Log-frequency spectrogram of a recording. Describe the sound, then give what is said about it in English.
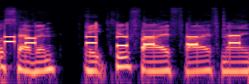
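Telephone keypad beeps as a phone number is dialed, a quick series of short two-note electronic tones mixed with a person talking. “We called my childhood phone number and it was like disconnected. Let's see if anyone has a number now.”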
